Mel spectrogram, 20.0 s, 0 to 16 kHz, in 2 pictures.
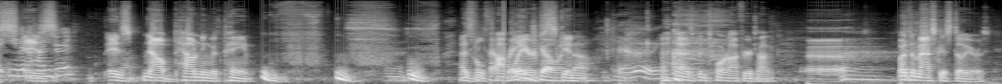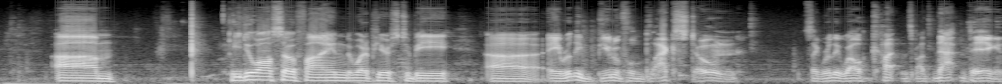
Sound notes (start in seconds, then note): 2.4 throbbing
